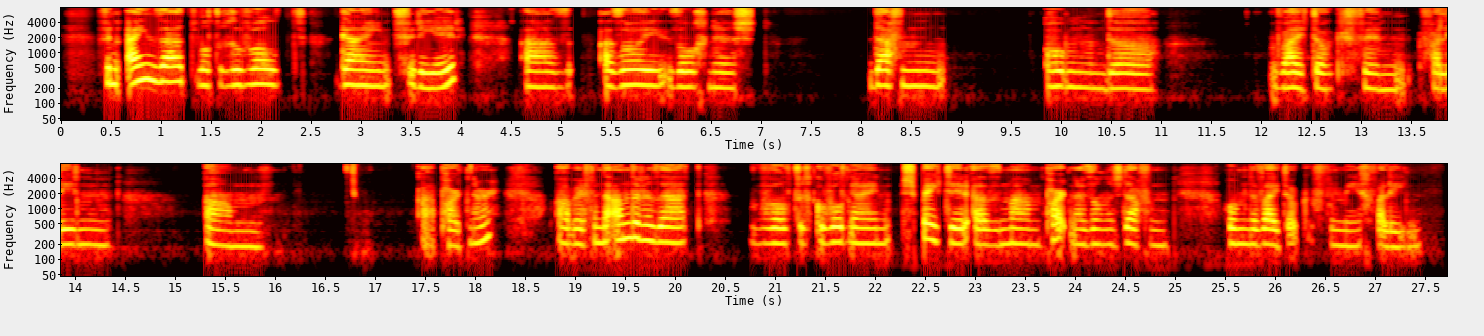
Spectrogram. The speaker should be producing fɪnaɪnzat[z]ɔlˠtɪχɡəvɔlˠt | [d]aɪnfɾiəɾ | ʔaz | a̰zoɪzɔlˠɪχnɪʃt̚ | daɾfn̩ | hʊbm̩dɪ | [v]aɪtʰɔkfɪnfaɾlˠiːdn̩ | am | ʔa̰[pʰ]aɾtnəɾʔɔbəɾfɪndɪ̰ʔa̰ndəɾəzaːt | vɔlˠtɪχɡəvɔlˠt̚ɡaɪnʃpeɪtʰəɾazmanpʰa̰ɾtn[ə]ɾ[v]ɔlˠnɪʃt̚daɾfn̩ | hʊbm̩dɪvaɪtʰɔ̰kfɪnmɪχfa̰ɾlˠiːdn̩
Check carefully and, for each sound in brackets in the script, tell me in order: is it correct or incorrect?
incorrect: v, incorrect: ɡ, correct, correct, correct, incorrect: z

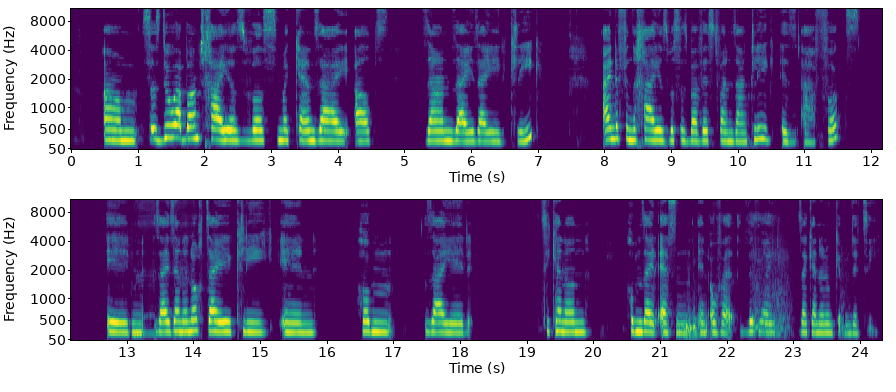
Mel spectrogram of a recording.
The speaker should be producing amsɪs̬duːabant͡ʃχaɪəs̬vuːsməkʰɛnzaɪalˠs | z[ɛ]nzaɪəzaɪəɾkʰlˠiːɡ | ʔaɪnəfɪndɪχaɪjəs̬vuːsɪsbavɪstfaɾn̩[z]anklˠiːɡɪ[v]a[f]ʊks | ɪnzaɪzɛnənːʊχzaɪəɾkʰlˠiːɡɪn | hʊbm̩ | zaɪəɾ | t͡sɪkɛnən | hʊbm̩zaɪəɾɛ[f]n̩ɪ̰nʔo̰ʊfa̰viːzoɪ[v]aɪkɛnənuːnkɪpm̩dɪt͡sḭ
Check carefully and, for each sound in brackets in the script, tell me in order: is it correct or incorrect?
incorrect: a, correct, incorrect: z, correct, incorrect: s, incorrect: z

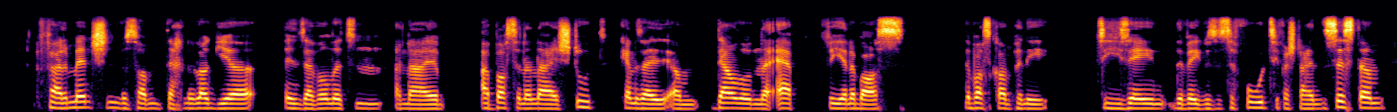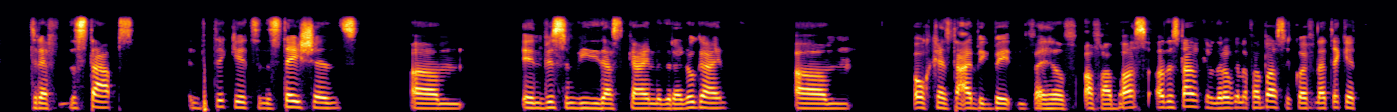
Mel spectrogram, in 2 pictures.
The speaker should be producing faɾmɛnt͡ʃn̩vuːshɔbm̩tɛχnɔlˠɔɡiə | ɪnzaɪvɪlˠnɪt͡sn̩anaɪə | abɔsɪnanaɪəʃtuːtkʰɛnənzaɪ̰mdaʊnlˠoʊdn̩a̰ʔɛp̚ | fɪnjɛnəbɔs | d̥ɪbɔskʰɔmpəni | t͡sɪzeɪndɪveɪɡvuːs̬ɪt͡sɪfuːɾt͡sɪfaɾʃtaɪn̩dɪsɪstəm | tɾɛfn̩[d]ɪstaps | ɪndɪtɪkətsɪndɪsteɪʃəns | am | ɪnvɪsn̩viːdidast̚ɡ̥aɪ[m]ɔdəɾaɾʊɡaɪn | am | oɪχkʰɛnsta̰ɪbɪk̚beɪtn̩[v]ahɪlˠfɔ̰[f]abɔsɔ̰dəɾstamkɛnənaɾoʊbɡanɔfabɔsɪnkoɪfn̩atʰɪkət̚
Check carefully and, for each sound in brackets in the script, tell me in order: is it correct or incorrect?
correct, incorrect: n, incorrect: f, correct

